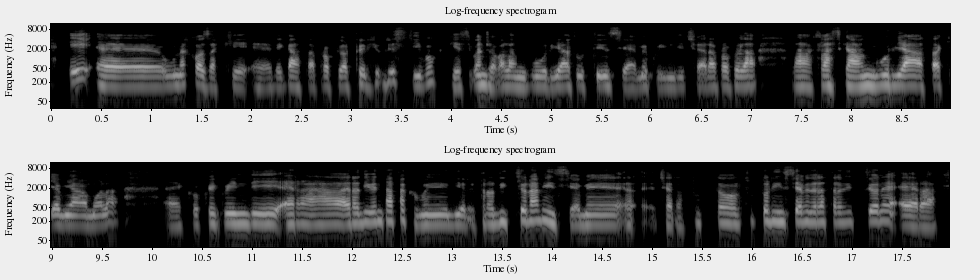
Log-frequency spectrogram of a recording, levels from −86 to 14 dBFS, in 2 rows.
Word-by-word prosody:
e, 445 +4 +2
ehm, 290 -2 +5
una 160 +2 -3
cosa 155 -5 +1
che, 140 -2 -10
ehm, 130 -2 -15
è - - -15
legata 135 0 0
proprio 145 0 -3
al - - 0
periodo 165 +3 -7
estivo, 205 +1 -6
che 140 -2 -6
si - - -22
mangiava 165 -2 0
l'anguria 145 0 -1
tutti 150 +1 -6
insieme. 145 -1 -5
Quindi 135 -2 -14
c'era 145 +1 0
proprio 145 +1 -3
la 150 0 +5 0.4
la 145 0 +3
classica 155 0 +4
anguriata 155 0 +6
chiamiamola, 150 0 -2 0.6
ecco 140 +3 -15
che 170 -2 -5
quindi 165 -1 0
era 160 -1 0
era 165 +2 +3
diventata 195 +3 -1
come 155 -2 -2
dire, 155 0 -5
tradizionale 190 +6 0
insieme 155 -3 -5
uhm, - - -9 0.2
c'era - - -6
tutto 170 -1 -5
tutto 195 +2 -6
l'insieme 190 0 -1
della 185 0 -1
tradizione 185 +2 -3
era: 135 -3 +2
155 Hz, 145 wpm, -34 LUFS, 150-185 Hz, 0.6 s, anguriata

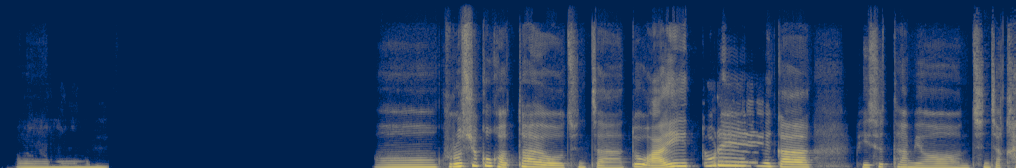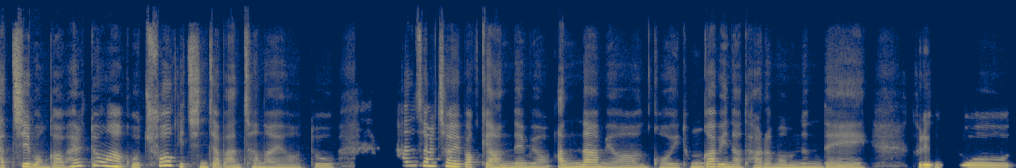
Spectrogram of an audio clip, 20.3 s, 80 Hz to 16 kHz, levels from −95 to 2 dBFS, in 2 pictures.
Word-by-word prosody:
어. 185 -1 -3 2.7
아 215 +1 -1
그러실 285 +6 +4
것 325 -1 +5
같아요, 215 -5 +3
진짜. 175 -4 -4
또 250 -1 +4
아이 265 +13 +6
또래가 310 -10 +3 0.4
비슷하면 190 -5 -4
진짜 190 +1 -5
같이 170 +11 0
뭔가 175 -4 -2
활동하고 285 - +1
추억이 345 - 0
진짜 200 -3 -2
많잖아요. 160 -2 -4
또 170 0 -6 0.7
1 360 +1 -7
살 340 -3 +2
차이밖에 250 -9 +1
안 170 -2 0
내면 190 -2 -3
안 175 +4 +1
나면 180 -6 -1
거의 170 -1 -5
동갑이나 200 +3 0
다름없는데 165 -2 -3 0.4
그리고 215 0 +4 0.2
또 190 -2 0
195 Hz, 200 characters per minute, -24 LUFS, 175-240 Hz, 2.7 s, 아이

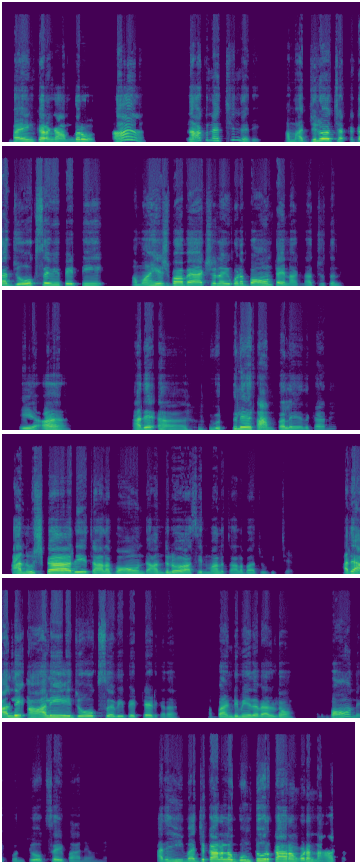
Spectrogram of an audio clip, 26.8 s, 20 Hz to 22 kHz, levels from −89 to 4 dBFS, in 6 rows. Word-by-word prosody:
భయంకరంగా 235 +2 +2
అందరూ 250 +4 +1 0.4
ఆ! - - +6 0.9
నాకు 380 +1 +1
నచ్చిందది. 350 +6 -10 0.4
ఆ - - -6
మధ్యలో 240 - +3 0.2
చక్కగా 250 +5 -3
జోక్స్ 250 +7 +1
అవి 260 0 -2
పెట్టి, 230 +2 -3 0.5
ఆ - - -9
మహేష్ 225 +8 -2
బాబు 250 -2 +3
యాక్షన్ 230 +3 -2
అవి 230 -1 -2
కూడా 260 +2 -2
బావుంటాయి 225 - 0
నాకు 150 0 -11
నచ్చుతుంది. 220 +7 -16 0.5
ఈ - - -1 0.3
ఆ! - - +5 1.1
అదే 245 +7 +2 0.2
ఆహ్, 165 -1 -9 0.4
గుర్తు 185 +9 -7
లేదు 270 0 +3
అంత 165 +4 -13
లేదు 195 +2 -11
కానీ 220 +6 -14 0.5
అనుష్క 220 +7 -2 0.3
అది 210 0 +2 0.2
చాలా 175 +2 0
బావుంది. 190 0 -3
అందులో 185 +6 -3
ఆ - - -1
సినిమాలో 170 +2 -7
చాలా 140 +1 -10
బాగా 170 0 -10
చూపిచ్చాడు. 150 0 -29 0.7
అదే 255 - +3
ఆల్లీ 225 +5 +6 0.2
ఆలీ 245 +4 +4 0.3
జోక్స్ 215 +2 -2
అవి 190 0 -5
పెట్టాడు 165 0 -4
కదా! 165 +5 -15 0.4
ఆ - - -23
బండి 175 +3 -1
మీద 180 -1 -2
వెళ్ళడం, 170 +1 -4 0.6
బావున్నాయి. 255 +10 -4
కొన్ని 140 -2 -21
జోక్స్ 170 +3 -7
అవి 155 - -5
బానే 135 +2 -17
ఉన్నాయి. 90 -7 -44 0.6
అది 240 - -5
ఈ - - -7
మధ్య 210 +3 -2
కాలంలో 250 0 +8
'గుంటూరు 265 +7 +2
కారం' 235 -1 +5
గూడా 230 0 +3
నాకు 210 +2 -8
210 Hz, 145 wpm, -22 LUFS, 170-245 Hz, 1.1 s, కాలంలో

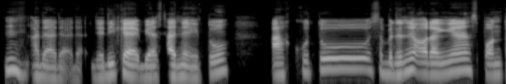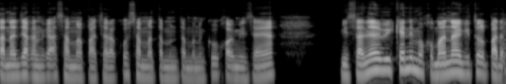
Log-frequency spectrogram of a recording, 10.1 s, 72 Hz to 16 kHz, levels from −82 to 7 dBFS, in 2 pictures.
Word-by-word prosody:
Ada 125 -11 -5
ada 110 - -11
ada. - - -15
Jadi, 115 +3 -4
kayak 130 -3 +7
biasanya 120 0 +1
itu, 145 +9 -5 0.5
aku 135 +4 -2
tuh, 190 +1 -5
sebenarnya 160 +1 0
orangnya 150 +5 +5
spontan 135 -6 -2
aja 135 +1 +1
kan 125 - -5
Kak, 120 +2 -4
sama 110 -3 -8
pacar 110 0 -7
aku, 105 +6 -13
sama 115 -4 -7
teman-temanku 105 +1 -15
kalau 110 - -6
misalnya 110 +4 -3 0.7
misalnya 130 +8 +4
weekend 185 +1 -1
nih 195 - -6
mau 155 - -10
kemana, 140 +3 +5
gitu 150 +1 -1
loh, 140 - -9
pada, 115 -2 -1
135 Hz, 180 wpm, -23 LUFS, 115-160 Hz, 0.7 s, kayak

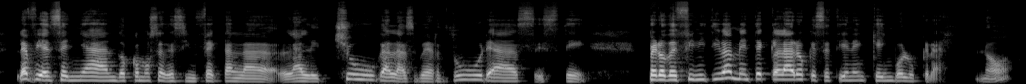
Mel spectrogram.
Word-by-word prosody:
le - - +5
fui 235 -3 +5
enseñando 185 -3 +1
cómo 180 -1 -4
se 175 - -1
desinfectan 155 0 -4
la 135 -2 -2
la 145 +4 -1
lechuga, 190 - -1
las 135 -4 -2
verduras, 150 0 -2
este, 140 -5 -8 0.6
pero, 215 -1 +9
definitivamente, 235 +4 +2
claro 225 0 +5
que 210 -2 -4
se 180 -2 -6
tienen 190 +1 -6
que 185 -1 -5
involucrar, 170 -3 -5 0.3
¿no? - - -8
180 Hz, 125 wpm, -23 LUFS, 150-215 Hz, 0.6 s, pero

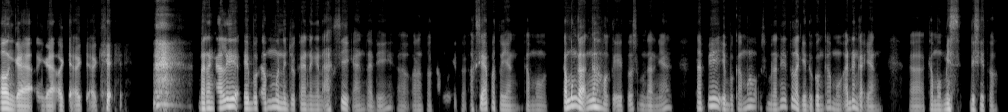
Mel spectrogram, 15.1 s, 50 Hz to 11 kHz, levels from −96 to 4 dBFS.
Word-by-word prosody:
oh, 130 0 +13
enggak 95 -3 +6
enggak, 90 -1 +1
oke - - -1
oke - - -5
oke. - - -6 1.4
Barangkali 135 +5 +4 0.2
ibu 125 0 +2
kamu 125 +4 -4 0.2
menunjukkan 110 -2 -4
dengan 100 -1 -8
aksi 100 +8 -7
kan 90 +2 -11
tadi, 90 - -12
eee, 95 -9 -19
orang 95 -1 -14
tua 90 - -17
kamu, - - -27
gitu, - - -23
aksi - - -10
apa - - -7
tuh 100 - -7
yang 90 - -9 0.2
kamu 95 0 -13 0.3
kamu 140 +5 +7
gak 140 - +8
ngeh 160 -1 +5
waktu 105 - -8
itu 105 - -13
sebenarnya, 95 0 -12 0.5
tapi 130 +7 -4 0.2
ibu 105 -2 -4
kamu 120 +9 -7 0.2
sebenarnya 115 +8 -8
itu 165 - -7
lagi 100 - -1
dukung 100 +1 -5
kamu, 115 -7 -10
ada - - -3
enggak 130 - -5
yang, 85 0 -8 0.5
eee, 85 0 -9
kamu 100 0 -5
miss 115 0 -1 0.2
disitu? 100 -3 -7
105 Hz, 180 wpm, -26 LUFS, 95-125 Hz, 1.4 s, oh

